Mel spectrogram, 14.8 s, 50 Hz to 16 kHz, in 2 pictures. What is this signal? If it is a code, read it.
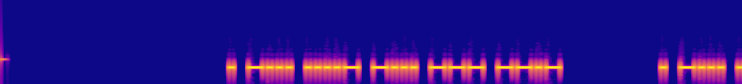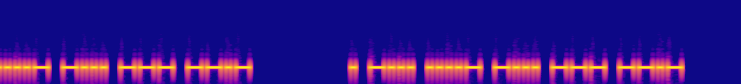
Morse code, heard as a keyed tone, about 25 wpm, 700 Hz. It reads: EB4BOQ EB4BOQ EB4BOQ
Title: DXCC-100 Call Signs - 6 Characters - Repeated 3x - 25wpm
